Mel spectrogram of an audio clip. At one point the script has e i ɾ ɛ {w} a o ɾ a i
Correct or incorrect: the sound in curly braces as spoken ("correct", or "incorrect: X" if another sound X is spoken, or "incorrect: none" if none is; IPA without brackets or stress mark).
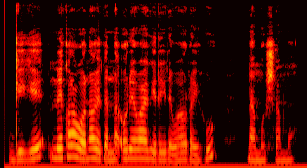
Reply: correct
